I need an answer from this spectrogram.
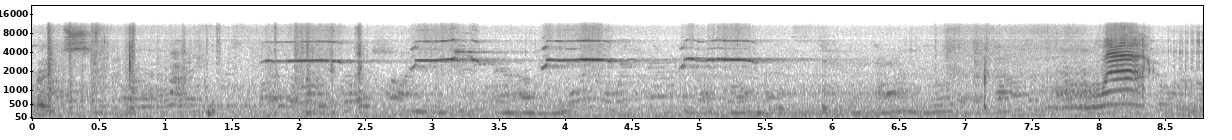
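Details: Pet cat lounging on a sunny balcony; a late, rising meow near the end follows several steady whistled tones and a person talking gently, with scattered clicks and background hum.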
